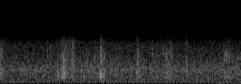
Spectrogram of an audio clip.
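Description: Footsteps crunching on loose stony rubble, a few faint irregular crunches, as a stone is carried and set down.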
